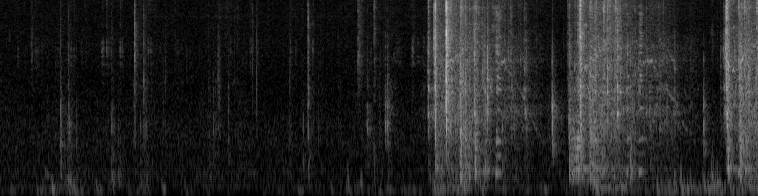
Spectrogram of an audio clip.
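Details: Troy-Bilt pressure washer with Briggs & Stratton engine, stored over winter with fuel left in tank and carburetor, water supply hooked up: three rattling pull-cord strokes that fade without firing; no start, varnish clogging carburetor jets.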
